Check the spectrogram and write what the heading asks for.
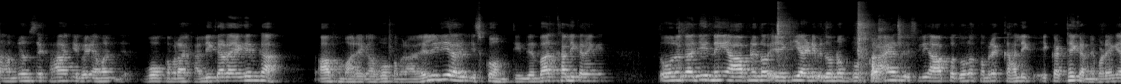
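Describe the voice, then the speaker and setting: A man's voice: on the high side, echoey room. Chatty man vlogging on his phone. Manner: chatty, addresses viewers directly. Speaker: travel vlogger. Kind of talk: casual travel vlog narration.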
